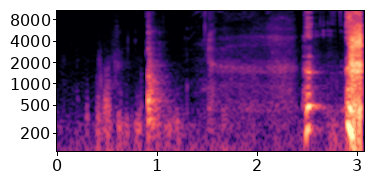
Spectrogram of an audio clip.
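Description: Someone sips water: soft mouth noises and a short slurp, a brief steady hiss, then a gulp and a loud, breathy exhale at the end. No talking.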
